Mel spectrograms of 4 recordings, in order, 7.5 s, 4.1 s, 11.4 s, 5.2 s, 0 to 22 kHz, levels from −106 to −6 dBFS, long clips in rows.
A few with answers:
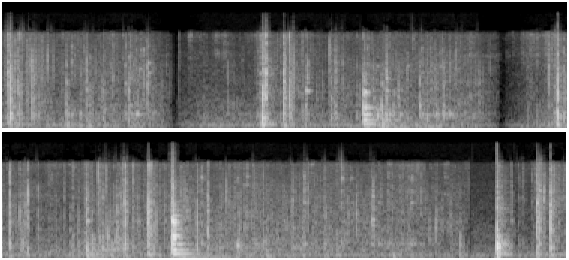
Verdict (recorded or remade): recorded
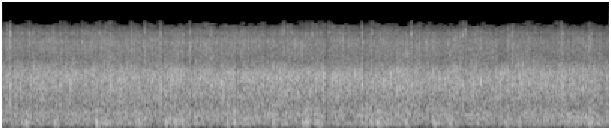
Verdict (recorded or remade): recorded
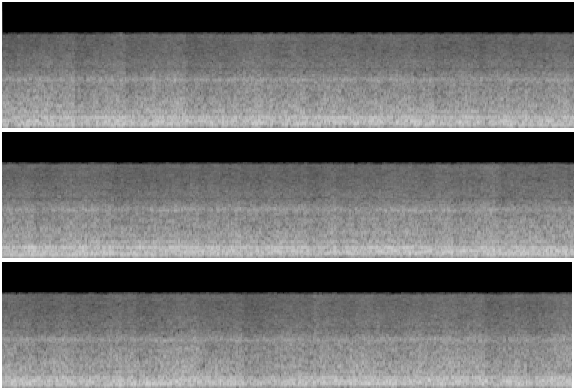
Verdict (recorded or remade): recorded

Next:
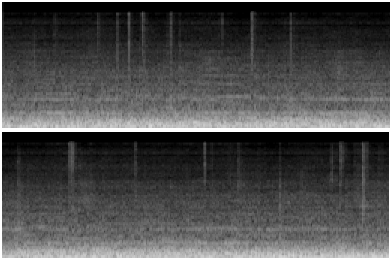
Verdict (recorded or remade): remade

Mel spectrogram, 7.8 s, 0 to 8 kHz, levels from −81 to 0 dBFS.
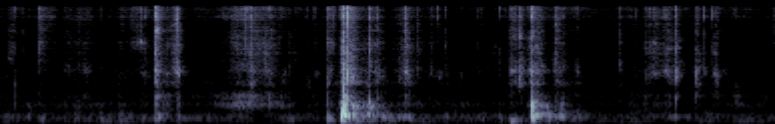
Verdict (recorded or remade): remade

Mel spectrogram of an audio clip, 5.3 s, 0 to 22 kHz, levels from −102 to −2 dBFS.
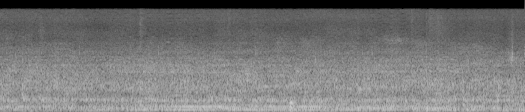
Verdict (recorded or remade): remade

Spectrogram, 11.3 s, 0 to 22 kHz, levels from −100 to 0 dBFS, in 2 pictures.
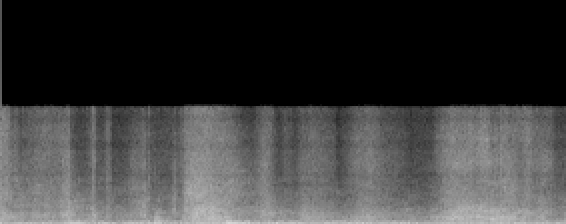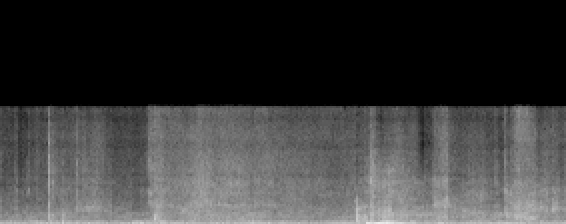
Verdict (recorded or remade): remade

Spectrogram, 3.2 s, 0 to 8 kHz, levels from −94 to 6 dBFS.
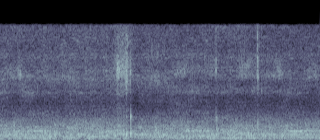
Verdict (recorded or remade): remade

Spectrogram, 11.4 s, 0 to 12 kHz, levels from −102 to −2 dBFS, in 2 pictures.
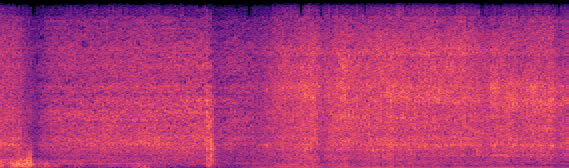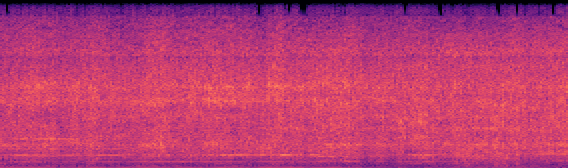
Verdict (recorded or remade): remade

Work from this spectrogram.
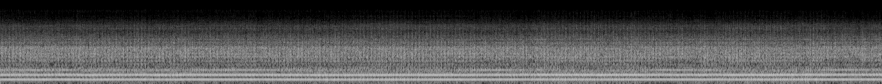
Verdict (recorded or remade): recorded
